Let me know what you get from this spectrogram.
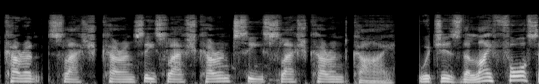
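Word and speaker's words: qi: flow be aware that the Chinese word Kai is pronounced somewhat similar to the English word c based on these occult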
